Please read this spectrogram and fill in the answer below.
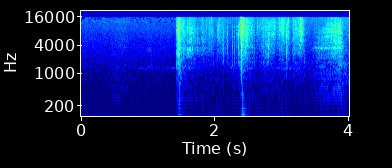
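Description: Near silence, with two faint short clicks or rustles about a second and a half and two and a half seconds in, and a few smaller ticks near the end.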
